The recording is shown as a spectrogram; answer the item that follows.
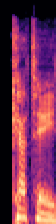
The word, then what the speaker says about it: Cathays: Is that how you pronounce it? Cathays, yeah, Cathays.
